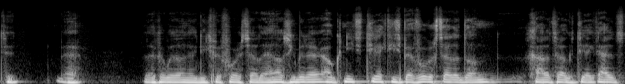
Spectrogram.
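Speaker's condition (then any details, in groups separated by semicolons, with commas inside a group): Parkinson's disease; progressive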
